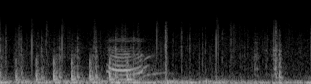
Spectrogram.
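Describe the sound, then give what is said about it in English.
A quick run of sharp knocks on a door, repeated several times in an uneven rhythm, with a brief tonal vocal-like sound partway through and faint background noise. “Go on, knock on the door.”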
